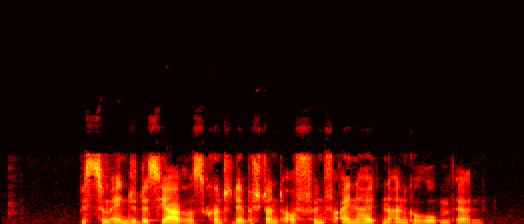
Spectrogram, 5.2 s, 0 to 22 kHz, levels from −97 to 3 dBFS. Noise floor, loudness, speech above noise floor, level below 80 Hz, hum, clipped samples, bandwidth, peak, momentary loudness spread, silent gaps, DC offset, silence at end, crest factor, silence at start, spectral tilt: -78 dBFS; -27 LUFS; 51 dB; -72 dBFS; none; under 0.1%; 11 kHz; -4 dBFS; 12 LU; none; under 0.1%; 0.45 s; 24 dB; 0.8 s; -2.5 dB/octave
